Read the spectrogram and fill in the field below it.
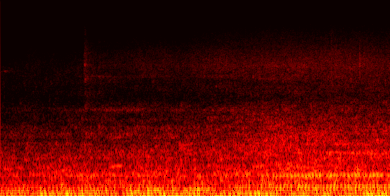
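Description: Motorbike engines buzz nearby.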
